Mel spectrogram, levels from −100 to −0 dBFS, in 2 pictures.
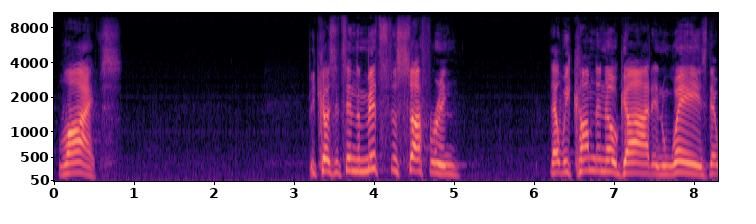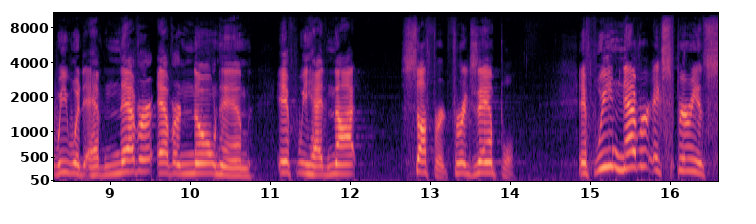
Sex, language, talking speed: male, English, 125 wpm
